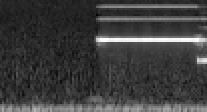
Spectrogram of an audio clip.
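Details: A single sustained high electronic beep in a quiet room at night: a child's feeding pump alert, signalling done or ready, around the start of her continuous overnight feed at home.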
